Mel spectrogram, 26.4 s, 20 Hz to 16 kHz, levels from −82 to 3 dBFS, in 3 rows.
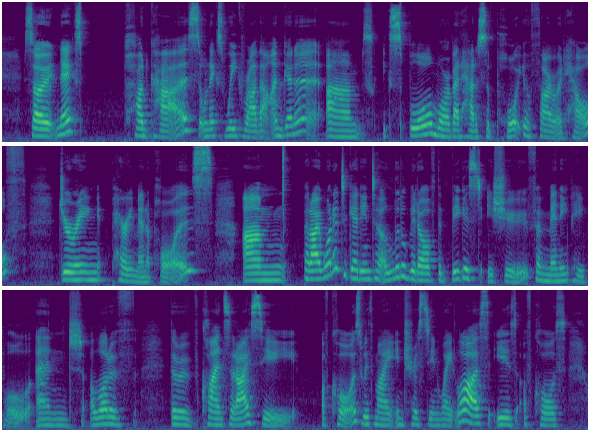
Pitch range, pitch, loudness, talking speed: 160-195 Hz, 180 Hz, -27 LUFS, 130 wpm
